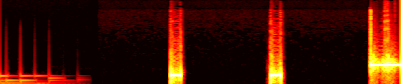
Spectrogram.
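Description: Electronic beeps: two short low beeps about a second apart, then a longer beep an octave higher near the end, in the pattern of a countdown start signal. The tail of a synthesizer jingle fades out at the very start.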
